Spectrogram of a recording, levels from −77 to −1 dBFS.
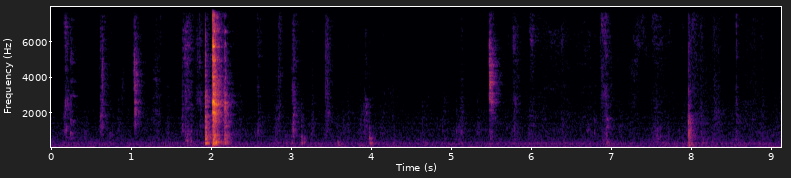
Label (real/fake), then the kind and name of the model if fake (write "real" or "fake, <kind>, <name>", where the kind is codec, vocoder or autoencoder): real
